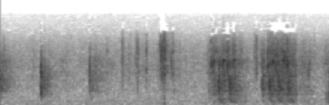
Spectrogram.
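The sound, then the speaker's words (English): A back door being locked: a run of sharp clicks and wooden knocks, then two longer rattling scrapes as the bolt is worked. No one speaks. “Well, first the back door.”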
